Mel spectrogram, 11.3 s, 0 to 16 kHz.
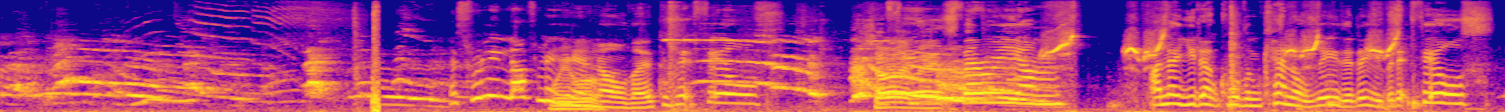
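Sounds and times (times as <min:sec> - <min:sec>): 
dogs barking in a veterinary ward: 0:00.0 - 0:03.7, 0:05.3 - 0:07.9
several dogs howling in a veterinary ward: 0:00.0 - 0:08.0
speech: 0:03.5 - 0:11.2.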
